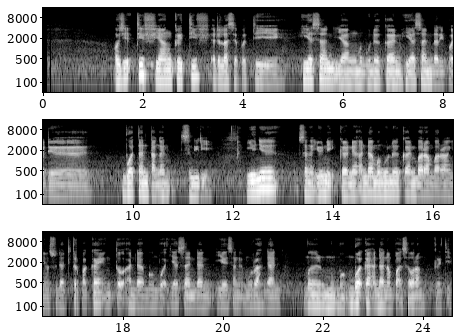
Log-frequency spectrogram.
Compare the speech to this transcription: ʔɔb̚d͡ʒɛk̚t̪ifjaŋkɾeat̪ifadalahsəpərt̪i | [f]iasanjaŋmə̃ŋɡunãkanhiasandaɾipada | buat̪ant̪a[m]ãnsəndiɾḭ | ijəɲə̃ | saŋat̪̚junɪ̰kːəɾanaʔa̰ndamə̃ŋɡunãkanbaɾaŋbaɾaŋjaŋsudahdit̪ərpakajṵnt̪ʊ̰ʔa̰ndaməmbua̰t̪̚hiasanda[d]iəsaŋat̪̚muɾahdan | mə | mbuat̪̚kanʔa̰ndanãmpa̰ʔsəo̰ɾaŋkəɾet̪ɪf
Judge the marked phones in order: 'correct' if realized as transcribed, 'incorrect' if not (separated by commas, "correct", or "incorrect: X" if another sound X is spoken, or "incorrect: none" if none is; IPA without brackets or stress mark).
incorrect: h, incorrect: ŋ, incorrect: n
